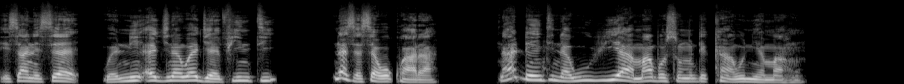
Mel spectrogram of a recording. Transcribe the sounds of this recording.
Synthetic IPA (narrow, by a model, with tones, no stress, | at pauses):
e˨sa˦nɪ̃˨sɛ˦ | wæ˨nĩ˦æ˦d͡ʑi˦nã˦wɔ˦æ˦d͡ʑæ̃˨fi˦n̩˦tʰi˦ | nã˦˨s̬ɛ˨sɛ˦˨wʊ˦kʷʰa˨ɾa˨ | nã˨˦dẽ˦n̩˦tʰi˦nã˨wʊ˦ɥi˦a˨mã˦bʊ˨sʊ̃˦mdɪ˦kʰã˦˨wʊ˦nĩ˨ɛ˨mã˨ɦʊ̃˦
